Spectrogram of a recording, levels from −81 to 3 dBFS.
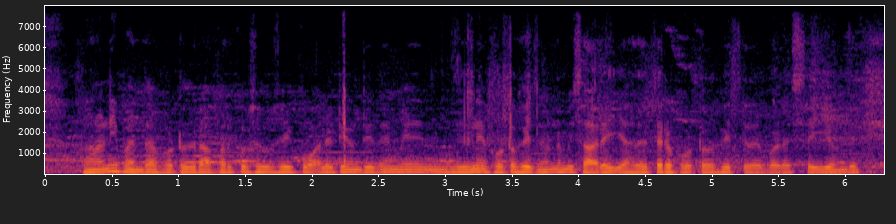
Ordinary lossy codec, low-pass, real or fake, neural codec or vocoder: none; none; real; none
